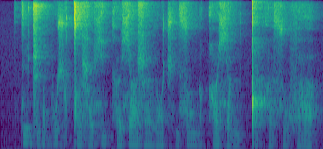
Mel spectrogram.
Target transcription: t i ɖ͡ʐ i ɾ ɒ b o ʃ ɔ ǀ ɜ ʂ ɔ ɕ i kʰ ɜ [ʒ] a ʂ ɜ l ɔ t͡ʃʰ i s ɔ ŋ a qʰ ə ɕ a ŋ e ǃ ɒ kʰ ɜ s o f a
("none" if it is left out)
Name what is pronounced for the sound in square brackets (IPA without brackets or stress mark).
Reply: ɕ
